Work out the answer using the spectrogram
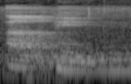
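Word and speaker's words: آمين: Bapak lihat alifnya ada ma, mimnya panjang, ada artinya nanti. Yang bagus bacanya amin.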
